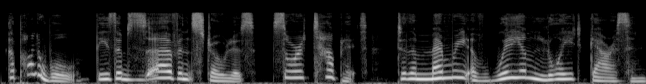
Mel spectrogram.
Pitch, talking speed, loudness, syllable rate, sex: 235 Hz, 150 wpm, -18 LUFS, 4.8 syllables/s, female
